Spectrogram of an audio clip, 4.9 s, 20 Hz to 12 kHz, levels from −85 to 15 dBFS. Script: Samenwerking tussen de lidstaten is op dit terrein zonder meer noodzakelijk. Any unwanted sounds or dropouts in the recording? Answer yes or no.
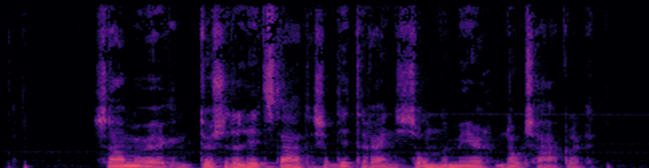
no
